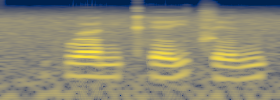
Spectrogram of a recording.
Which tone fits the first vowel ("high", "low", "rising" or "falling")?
low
